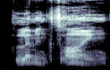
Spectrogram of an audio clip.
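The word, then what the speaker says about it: Clémentine: Atlantis es clementine O clementine creo que se pronunciaría en francés porque es francesa Pero no importa clementin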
